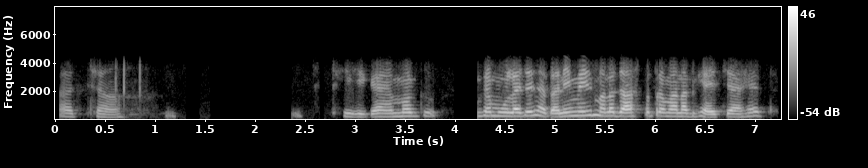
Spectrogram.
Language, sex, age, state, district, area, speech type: Marathi, female, 60+, Maharashtra, Nagpur, urban, conversation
